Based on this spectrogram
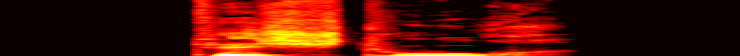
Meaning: tablecloth
- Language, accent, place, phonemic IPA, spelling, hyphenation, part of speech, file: German, Germany, Berlin, /ˈtɪʃˌtuːx/, Tischtuch, Tisch‧tuch, noun, De-Tischtuch.ogg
